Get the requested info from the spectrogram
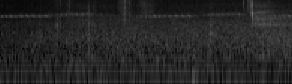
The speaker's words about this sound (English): So let's add a little bit of seaside to these crickets.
